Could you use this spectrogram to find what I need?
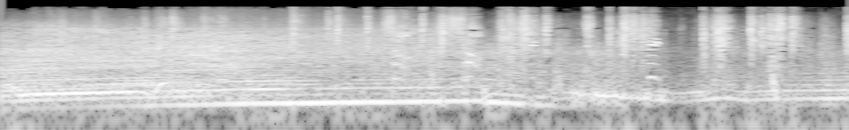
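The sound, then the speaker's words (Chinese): A car engine roars as the vehicle speeds off during a getaway chase, with tires squealing. A loud, steady droning tone drops in pitch partway through before the sound grows rougher and more broken. “金福他们急忙开车逃走，李都督的手下就在后面紧追不舍。”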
